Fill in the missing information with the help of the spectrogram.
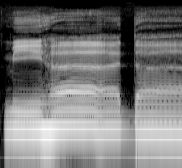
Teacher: digantikan tanwin kepada baris atas dan dibaca dengan kadar dua harakat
